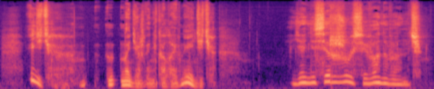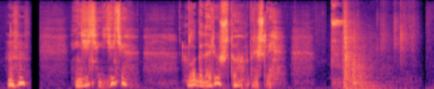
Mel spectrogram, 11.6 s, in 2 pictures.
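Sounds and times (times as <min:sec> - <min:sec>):
speech: 0:00.4 - 0:03.1, 0:03.9 - 0:10.8
door shutting: 0:10.2 - 0:11.4.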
